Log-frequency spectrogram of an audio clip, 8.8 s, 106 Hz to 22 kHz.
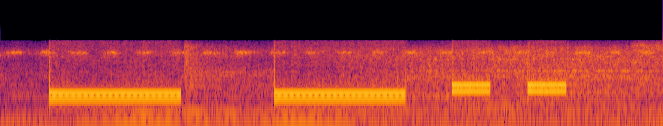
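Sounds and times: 
low hum: 0.0s - 7.6s
busy signal from a phone call to a switched-off phone: 0.7s - 2.4s, 3.7s - 5.4s, 6.0s - 7.6s.

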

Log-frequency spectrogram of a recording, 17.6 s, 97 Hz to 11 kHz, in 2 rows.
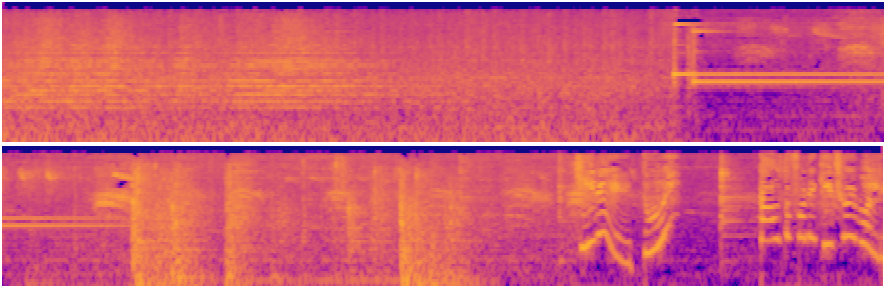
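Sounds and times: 
train engine whistle at night: 0.0s - 3.9s
train engine rumbling through the night with a droning tonal hum: 0.0s - 17.6s.

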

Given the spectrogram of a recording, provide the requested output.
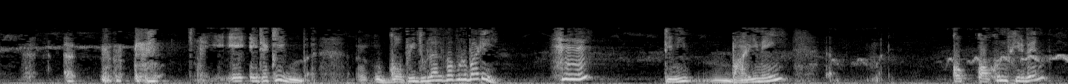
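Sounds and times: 
speech: 0.6s - 1.0s, 2.3s - 6.0s, 6.6s - 8.5s, 9.5s - 10.6s
person clearing throat: 0.6s - 1.7s.

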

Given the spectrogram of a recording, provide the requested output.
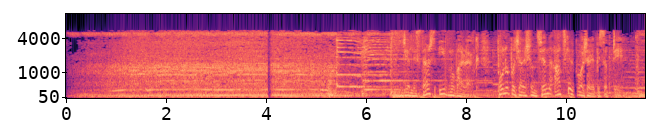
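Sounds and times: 
car engine revving and driving off fast: 0.0s - 7.4s
speech: 7.2s - 11.5s.

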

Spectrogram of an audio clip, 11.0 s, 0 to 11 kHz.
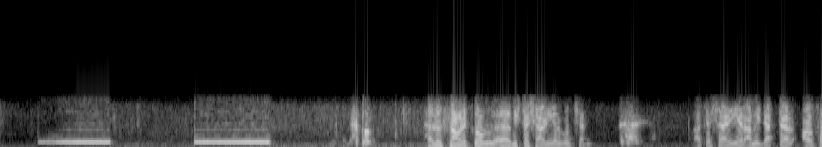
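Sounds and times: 
outgoing phone call ringback tones on the line: 0.5s - 1.6s, 2.6s - 3.6s
speech: 4.8s - 5.1s, 5.7s - 8.6s, 9.2s - 10.9s.

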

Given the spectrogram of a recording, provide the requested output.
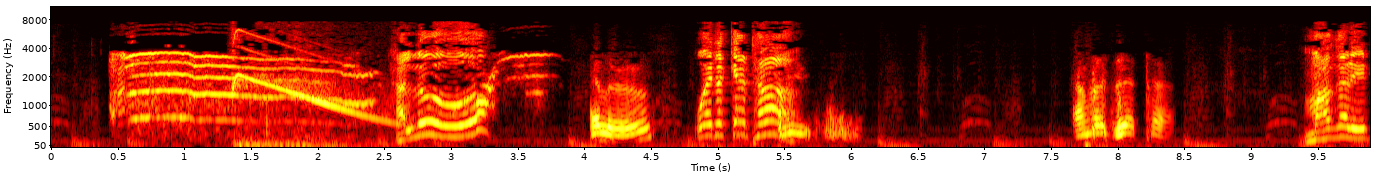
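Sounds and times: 
cat meowing: 0.5s - 2.6s
speech: 2.6s - 3.4s, 4.0s - 5.9s, 7.7s - 8.5s, 9.4s - 9.8s.

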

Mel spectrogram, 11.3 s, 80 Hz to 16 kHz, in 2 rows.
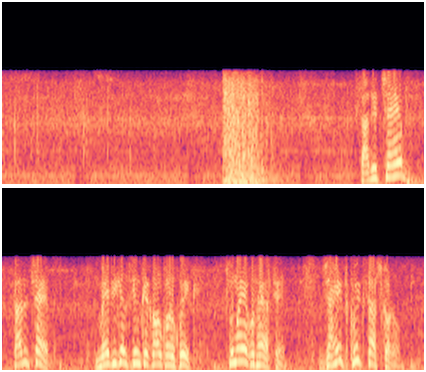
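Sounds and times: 
study room door being broken down with a heavy crashing impact: 3.0s - 3.7s
speech: 4.8s - 11.0s.

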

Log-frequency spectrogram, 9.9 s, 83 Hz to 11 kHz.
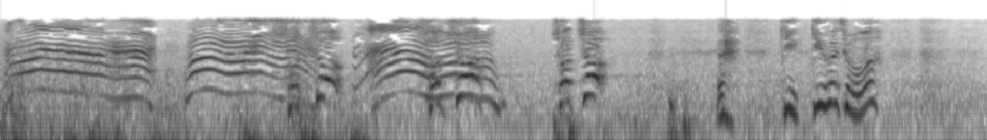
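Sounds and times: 
person crying from inside a grave: 0.0s - 5.1s
speech: 5.6s - 6.1s, 7.2s - 8.9s.

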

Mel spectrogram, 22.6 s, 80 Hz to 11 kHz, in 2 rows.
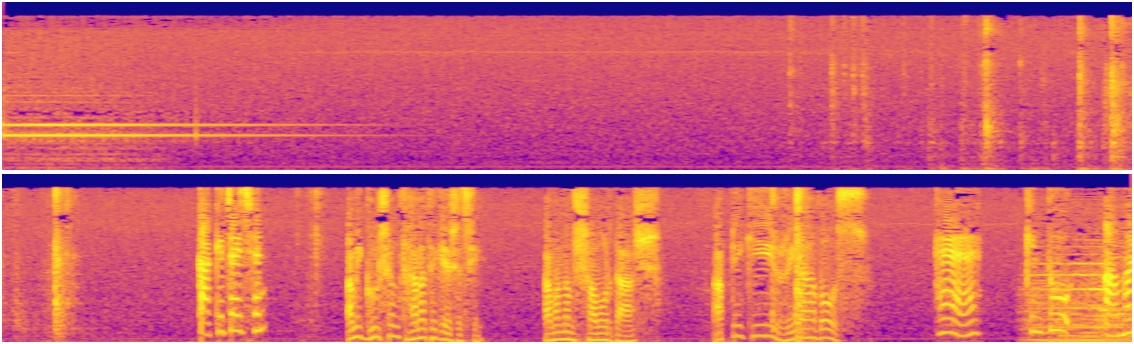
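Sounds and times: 
doorbell electronic chime: 0.0s - 3.6s
speech: 13.3s - 14.0s, 14.8s - 20.0s, 20.6s - 22.5s.

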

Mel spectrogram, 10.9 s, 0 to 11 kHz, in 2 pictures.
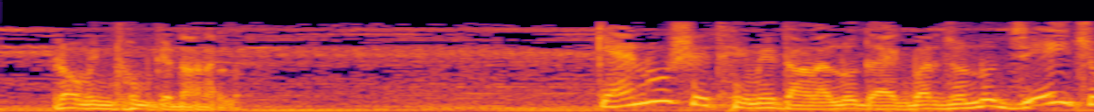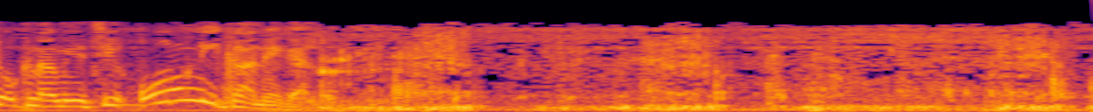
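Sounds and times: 
speech: 0.2s - 1.4s, 3.0s - 7.7s
angry leopard roaring from a thicket: 6.9s - 10.9s.

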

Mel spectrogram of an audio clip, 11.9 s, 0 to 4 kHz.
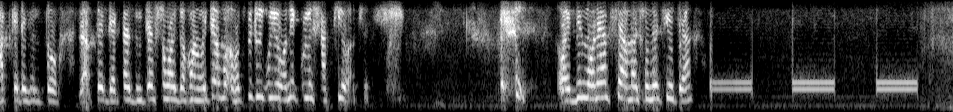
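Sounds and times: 
speech: 0.1s - 5.2s, 6.2s - 9.0s
telephone busy tone after a call line dropped: 8.9s - 11.5s.

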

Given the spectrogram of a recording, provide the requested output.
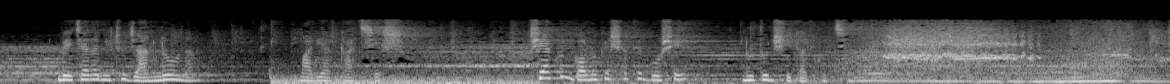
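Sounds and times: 
speech: 0.6s - 4.2s, 5.3s - 9.2s
expensive car engine droning while pulling up: 3.6s - 11.6s
expensive car tire-like squealing while stopping: 7.5s - 11.6s.

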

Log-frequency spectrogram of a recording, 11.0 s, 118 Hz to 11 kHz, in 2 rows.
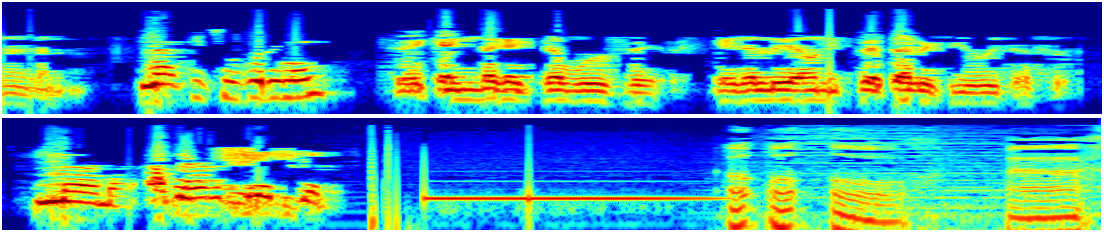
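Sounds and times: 
speech: 0.1s - 7.3s, 9.1s - 10.9s
steady phone line tone after a call cuts off: 7.6s - 9.1s.

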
